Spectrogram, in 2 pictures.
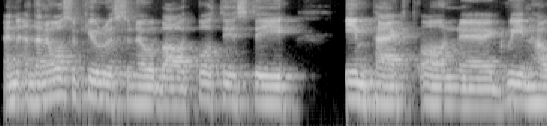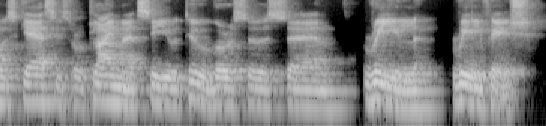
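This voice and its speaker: A man on a judging panel asking a startup founder questions, halting and correcting himself as he goes. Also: on the low side, steady tone. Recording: echoey room.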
